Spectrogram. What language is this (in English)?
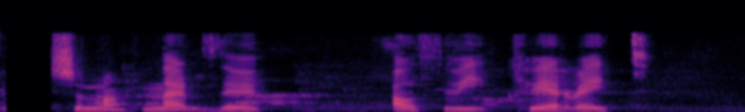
Icelandic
